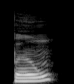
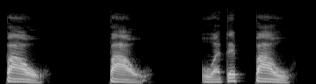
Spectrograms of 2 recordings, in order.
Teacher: Bom, hum, todas essas palavras t uma vibração que acontece aqui, ó, perto do nariz. E muitos falantes em inglês acabam pronunciando esses sons eh de forma mais oral, sem essa nasalização.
